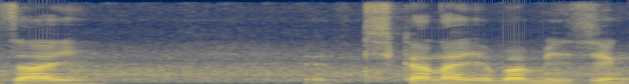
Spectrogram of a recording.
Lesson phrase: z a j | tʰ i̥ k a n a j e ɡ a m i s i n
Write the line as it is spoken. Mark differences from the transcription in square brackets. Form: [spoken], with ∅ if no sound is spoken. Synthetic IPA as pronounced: z a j | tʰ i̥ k a n a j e [b] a m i [z] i [ŋ]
